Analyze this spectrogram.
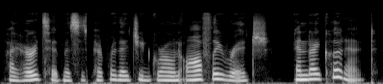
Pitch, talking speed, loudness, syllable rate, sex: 210 Hz, 205 wpm, -16 LUFS, 4.7 syllables/s, female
